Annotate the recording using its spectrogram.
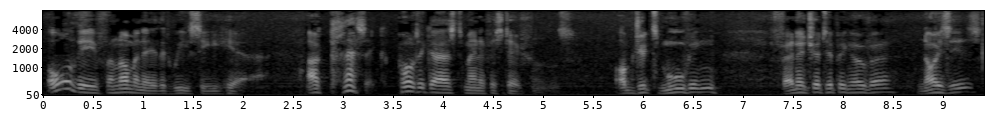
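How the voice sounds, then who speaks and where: A man playing a shrewd, proud old professor who investigates ghosts in an audio drama, speaking in a measured, pedantic, testy way. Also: mid-range voice, a little mellow, breathy edge, exaggerated voice. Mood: measured, assured. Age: older. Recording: faint background noise.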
